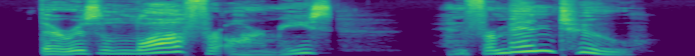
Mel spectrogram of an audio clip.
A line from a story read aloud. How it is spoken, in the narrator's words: muttered, lost in reflection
